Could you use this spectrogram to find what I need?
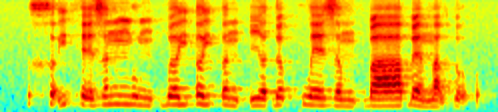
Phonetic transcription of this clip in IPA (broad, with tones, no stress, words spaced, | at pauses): xə̰˧˥j hḛ˧˨zə˧nŋu˨˩ŋɓə˨˦j ʔə˨˦jʔə˧˩nʔi˨˩ə̯ ɗə˦˥p̚kwe˧zə˨˩m ɓaː˨˦ɓɛ˨˩ma̰˧˨wɗo̰˧˨ʔ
